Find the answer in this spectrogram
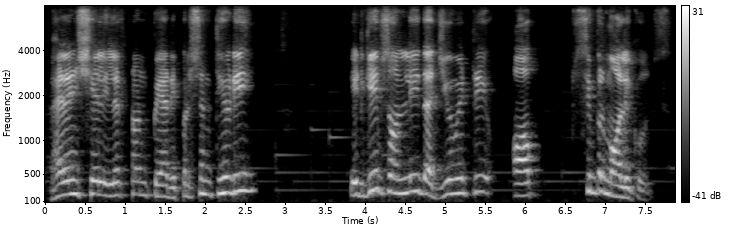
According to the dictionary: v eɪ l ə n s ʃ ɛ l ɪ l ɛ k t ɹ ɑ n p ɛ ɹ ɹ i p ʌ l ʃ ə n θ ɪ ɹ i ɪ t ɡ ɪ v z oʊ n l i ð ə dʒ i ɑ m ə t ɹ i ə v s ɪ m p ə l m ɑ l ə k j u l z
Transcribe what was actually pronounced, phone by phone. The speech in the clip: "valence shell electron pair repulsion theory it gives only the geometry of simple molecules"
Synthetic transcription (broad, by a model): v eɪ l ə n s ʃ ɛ l ɪ l ɛ k t ɹ ɑ n p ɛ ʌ ɹ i p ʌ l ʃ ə n t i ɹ i ɪ t ɡ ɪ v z oʊ n l i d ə dʒ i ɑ m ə t ɹ i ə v s ɪ m p ə l m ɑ l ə k j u l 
